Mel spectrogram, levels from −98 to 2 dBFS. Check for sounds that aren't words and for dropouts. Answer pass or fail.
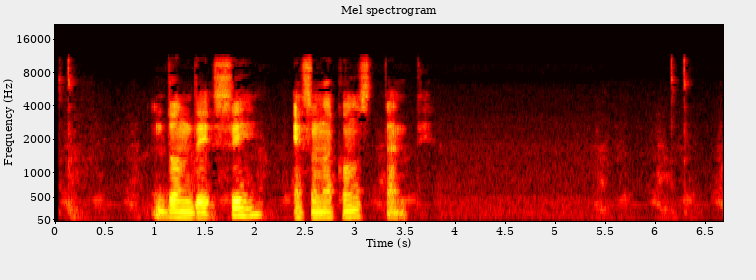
pass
